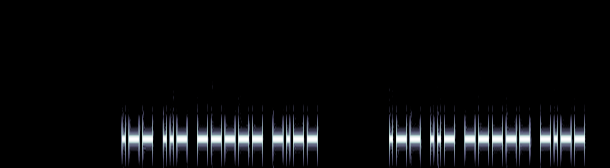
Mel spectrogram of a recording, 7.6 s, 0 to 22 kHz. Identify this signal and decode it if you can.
Morse code, heard as a keyed tone, about 27 wpm, 700 Hz. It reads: WU0Y WU0Y
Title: USA Call Signs - 4 Characters - Repeated 2x - 28wpm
